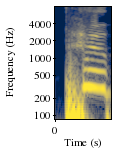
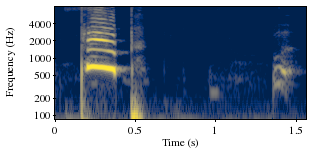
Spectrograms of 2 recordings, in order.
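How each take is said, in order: First: It is said in a normal speaking voice. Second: It is said in a high-pitched voice. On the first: The person says the word themselves. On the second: The toy bird repeats the word back.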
